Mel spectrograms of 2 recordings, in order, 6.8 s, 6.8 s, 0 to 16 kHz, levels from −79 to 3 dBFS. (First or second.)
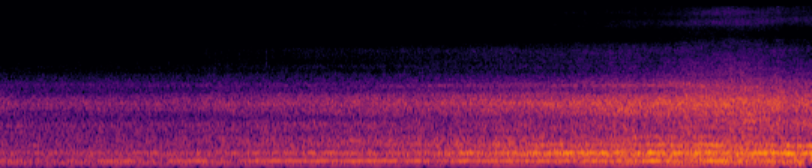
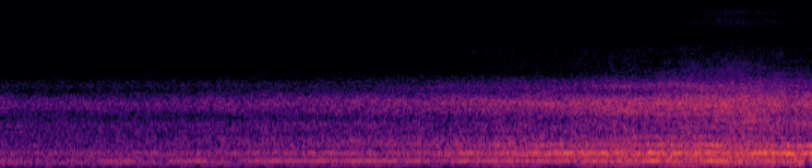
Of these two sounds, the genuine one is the first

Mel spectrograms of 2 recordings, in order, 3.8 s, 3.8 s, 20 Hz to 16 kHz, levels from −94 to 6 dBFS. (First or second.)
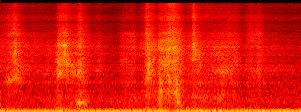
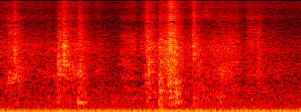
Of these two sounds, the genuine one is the second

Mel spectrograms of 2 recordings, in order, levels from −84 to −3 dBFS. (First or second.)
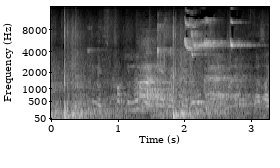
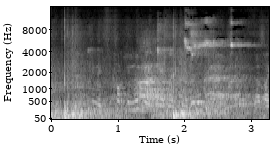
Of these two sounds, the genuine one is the first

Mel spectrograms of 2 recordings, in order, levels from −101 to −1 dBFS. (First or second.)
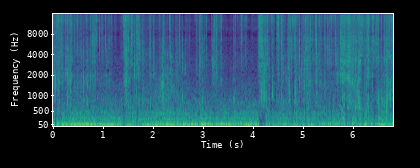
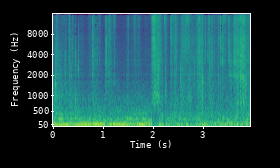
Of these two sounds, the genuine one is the first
